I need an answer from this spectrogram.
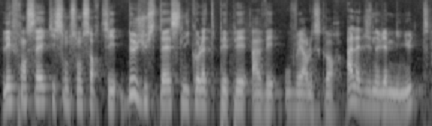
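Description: Upbeat male sports radio host. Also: mid-range voice. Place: radio studio.

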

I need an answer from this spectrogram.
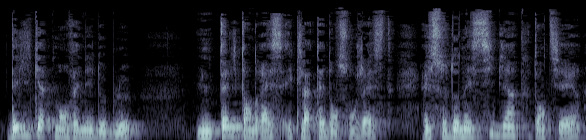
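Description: Man, audiobook narration, mid pitch, measured, expressive, lingering phrasing.

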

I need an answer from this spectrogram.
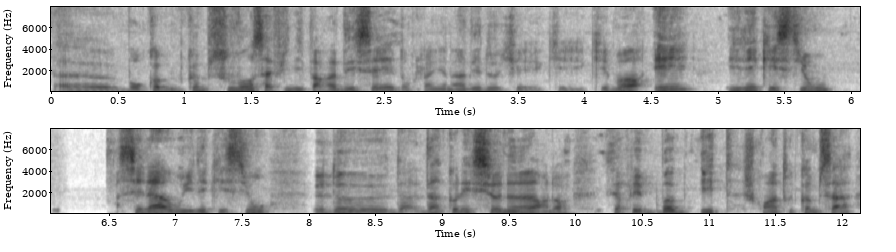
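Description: A man's voice: fairly high pitch, expressive, normal speed, a little mellow. A man hosting an interview, hesitant and full of restarts as he asks his guests about their book. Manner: hesitant, many restarts and fillers. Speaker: host. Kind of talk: casual interview chat.

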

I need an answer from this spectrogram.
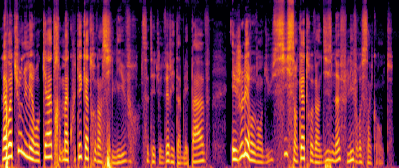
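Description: A man's voice: a little high, sing-song, normal speed, no room sound. A man voicing a boastful, bullying middle-aged father in an audiobook story. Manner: bragging, then shouting in anger.

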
